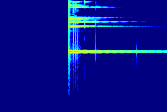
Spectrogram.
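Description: A single bright bell ding, the notification-bell sound effect of an end-screen 'get notified' button, struck about a second in and ringing on as it fades.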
